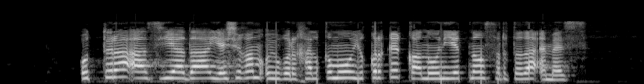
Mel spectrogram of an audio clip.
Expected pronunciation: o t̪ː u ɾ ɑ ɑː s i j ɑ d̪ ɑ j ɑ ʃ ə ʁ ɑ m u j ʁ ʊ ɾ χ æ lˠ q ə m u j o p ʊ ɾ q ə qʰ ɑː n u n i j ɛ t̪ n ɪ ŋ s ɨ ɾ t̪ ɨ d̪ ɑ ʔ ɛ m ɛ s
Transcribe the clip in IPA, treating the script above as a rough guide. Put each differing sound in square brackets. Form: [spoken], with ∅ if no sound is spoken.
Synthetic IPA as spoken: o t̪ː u ɾ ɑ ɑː s i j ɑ d̪ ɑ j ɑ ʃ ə ʁ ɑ [n] u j ʁ ʊ ɾ χ æ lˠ q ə m u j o [q] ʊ ɾ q ə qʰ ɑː n u n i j ɛ t̪ n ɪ ŋ s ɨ ɾ t̪ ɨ d̪ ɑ ʔ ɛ m ɛ s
